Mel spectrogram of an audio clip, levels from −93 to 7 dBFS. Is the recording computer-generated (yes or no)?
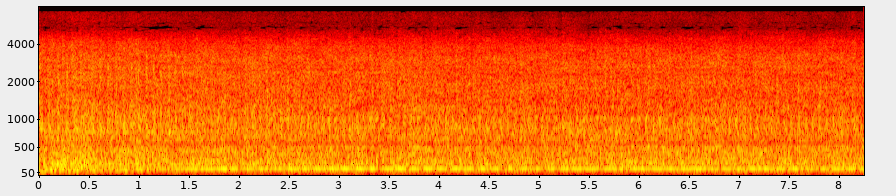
yes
